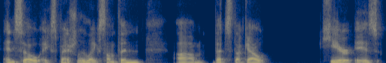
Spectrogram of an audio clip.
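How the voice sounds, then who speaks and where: A man's voice: lowish voice, unhurried. A man hosting a podcast, speaking reflectively in casual conversation and often checking in with the listener. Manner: reflective, often adds "right?". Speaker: podcast host.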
